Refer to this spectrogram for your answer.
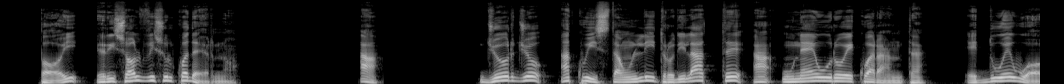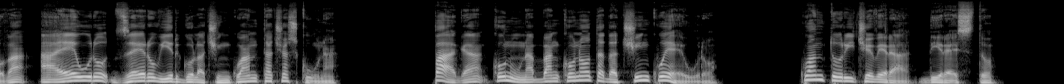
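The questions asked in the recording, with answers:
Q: Quanto riceverà di resto?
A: 2,60 €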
